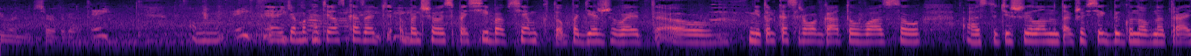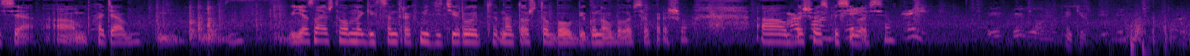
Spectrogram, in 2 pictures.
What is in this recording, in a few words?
russian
